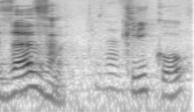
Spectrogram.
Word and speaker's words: Veuve Clicquot: Então é Veuve, Clicquot, fácil. Faça o biquinho junto, vamos lá.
